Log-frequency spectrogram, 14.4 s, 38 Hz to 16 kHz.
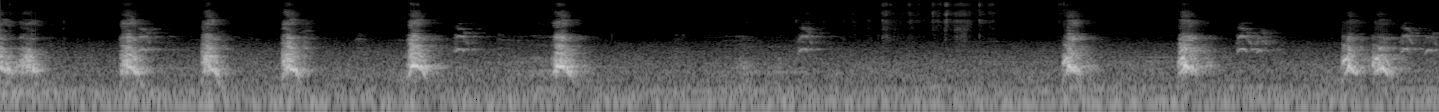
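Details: Dog barking recorded 21 November 2023 at 7:06 pm: a run of sharp, loud barks, singly and in quick pairs, pausing briefly mid-sequence before resuming, over a quiet low background hum.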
